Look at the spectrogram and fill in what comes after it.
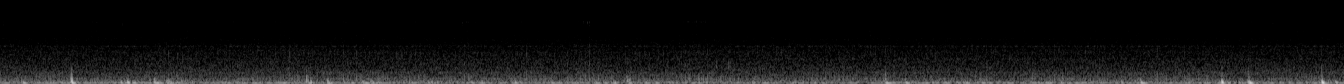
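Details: Tabby cat purring, a steady low rumble held throughout, with scattered soft clicks and light thumps and no other voices.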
